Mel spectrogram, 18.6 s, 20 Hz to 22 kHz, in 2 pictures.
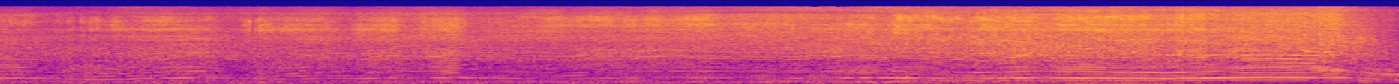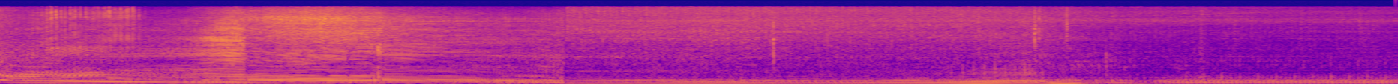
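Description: BMW E36 3 Series engine held at high revs through a smoky burnout, its note wavering, then swinging up and down in several rev sweeps. Near the end a different car's engine, a Mk2 Volkswagen Jetta, runs lower and steadier with one short rev blip.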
